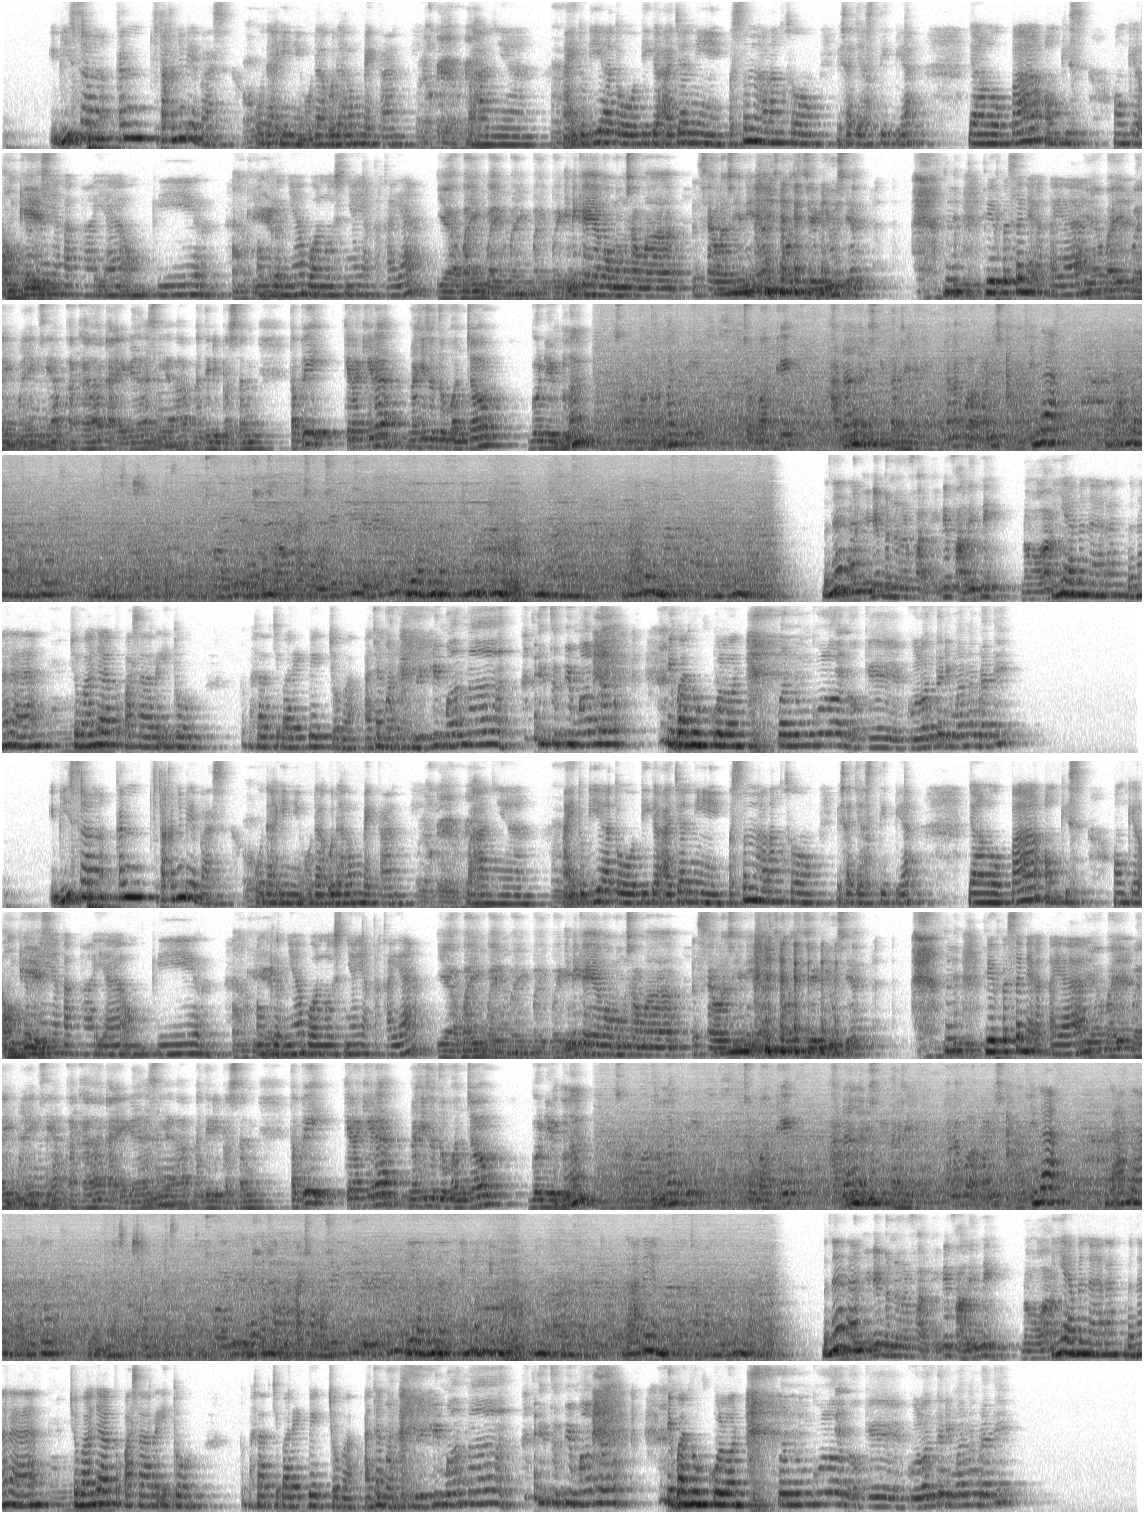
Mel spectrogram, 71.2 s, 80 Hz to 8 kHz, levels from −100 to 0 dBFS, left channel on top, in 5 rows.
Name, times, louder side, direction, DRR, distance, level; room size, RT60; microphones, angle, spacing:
voice 1, 0.6-2.7 3.2-5.0 5.8-6.6 7.0-10.1 10.4-11.4 11.7-13.5 13.9-14.9 15.3-16.8 17.4-19.4 20.2-20.9 21.4-21.9 22.9-24.0 25.6-29.2 30.3-30.7 33.3-33.5 35.5-35.8 36.6-36.9 39.0-39.5 41.4-41.7 42.3-43.5 43.8-45.3 45.7-46.9 47.8-50.1 50.5-52.4 53.0-53.5 55.9-57.5 57.9-59.4 60.1-62.2 64.4-64.7 65.3-66.7 67.4-67.5, right 1 dB, 40° right, 2 dB, 0.5 m, -23 dB
voice 2, 3.0-3.6 5.2-6.0 6.9-7.2 14.2-14.9 17.1-17.8 19.7-25.1 25.8-26.4 27.7-35.8 36.2-37.4 37.8-38.5 38.8-41.4 45.3-47.9 53.2-55.2 55.5-56.0 57.6-58.3 61.7-64.8 65.2-65.3 66.7-69.6, equal, 25° left, -1 dB, 1.0 m, -28 dB
sound 1, 35.9-52.4, equal, 80° left, 0.9 m, -31 dB
sound 2, 43.2-49.3, left 1 dB, 20° right, 0.9 m, -36 dB
5.0 x 2.5 x 3.3 m, 0.73 s
head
